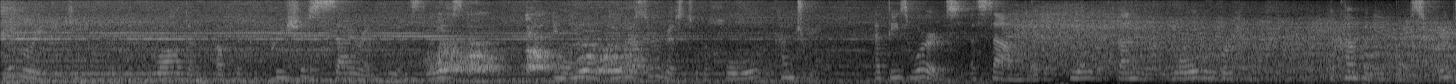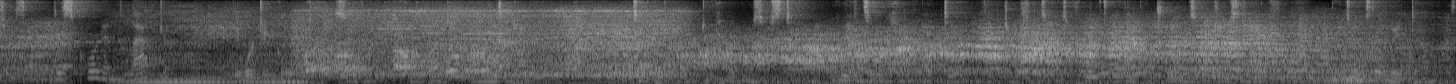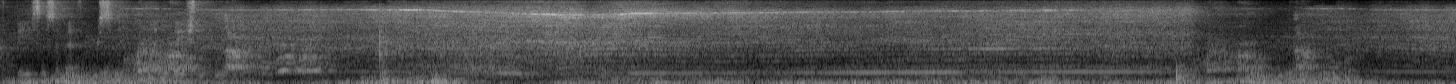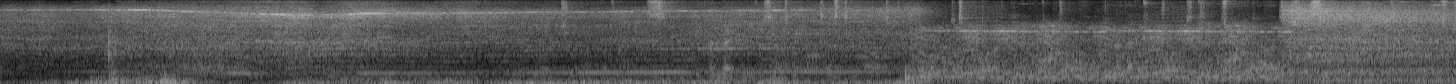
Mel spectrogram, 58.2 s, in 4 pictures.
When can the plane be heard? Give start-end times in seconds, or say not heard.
0.0-58.1.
